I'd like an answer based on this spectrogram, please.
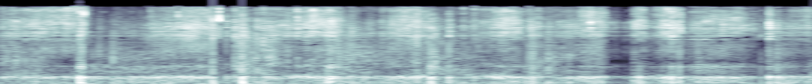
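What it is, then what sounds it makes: Metal mesh microphone grille being scratched. Very long acrylic nails scratch fast and hard across the hollow metal mesh dome grille of a large condenser microphone. The result is a continuous, dense rasping scrape, heavy in the low and low-mid range, with sharp clicks and taps popping out above the steady scratching.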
